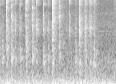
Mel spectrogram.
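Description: Rapid, uneven clicking of keys on a computer keyboard, close and fairly crisp, with bursts of keystrokes and brief pauses and no voices over it.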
